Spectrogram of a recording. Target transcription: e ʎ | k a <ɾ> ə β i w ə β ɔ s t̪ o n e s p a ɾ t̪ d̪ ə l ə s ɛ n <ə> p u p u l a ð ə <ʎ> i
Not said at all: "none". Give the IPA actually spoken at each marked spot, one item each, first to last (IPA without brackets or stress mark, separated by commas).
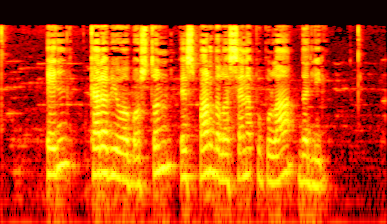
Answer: ɾ, ə, ʎ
